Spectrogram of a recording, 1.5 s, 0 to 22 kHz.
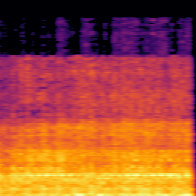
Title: M115.920 timing chain noise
